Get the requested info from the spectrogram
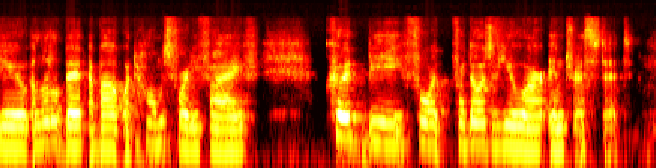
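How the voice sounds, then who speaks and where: A woman with a European accent speaks at a fairly low pitch. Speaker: home construction sales representative. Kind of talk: presentation. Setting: video call. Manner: hesitant, many fillers.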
